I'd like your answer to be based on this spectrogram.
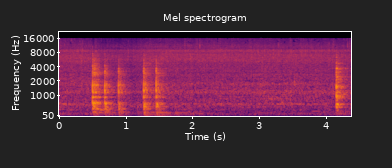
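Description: Ginger and garlic paste frying in a pan, a steady close hiss of sizzling oil with several sharp scraping stirs near the start and one more near the end, no voices.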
